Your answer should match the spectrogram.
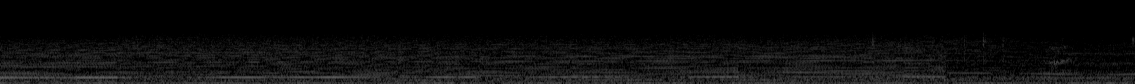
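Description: Stock cars in NASCAR Heat 5 drone around Pocono in a dense, continuous engine roar, several motors blending into a steady high-pitched whine with no break or talk.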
